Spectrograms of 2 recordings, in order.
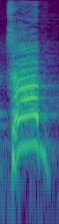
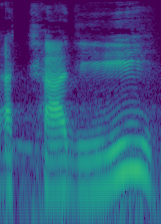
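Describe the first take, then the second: First: It sounds angry and scolding. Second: It sounds sweet and affectionate.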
